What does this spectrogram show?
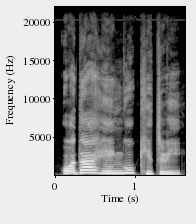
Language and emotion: Santali, neutral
